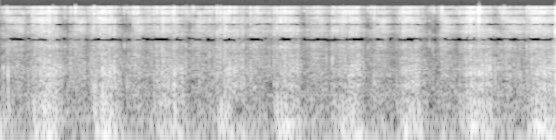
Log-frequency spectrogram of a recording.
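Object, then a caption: Looped pile carpet. Short fingernails scratch across the loops of a beige looped carpet in repeated strokes. Each stroke makes a soft, muffled scrape, heavy in low rumble with faint crackle above. The strokes swell and fade in an uneven rhythm over about five seconds.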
